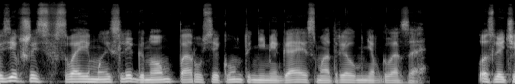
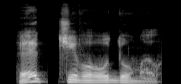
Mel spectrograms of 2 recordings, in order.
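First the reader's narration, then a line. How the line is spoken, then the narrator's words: Grumbling gnome. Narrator (Russian): Нахмурив лоб, проворчал гном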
